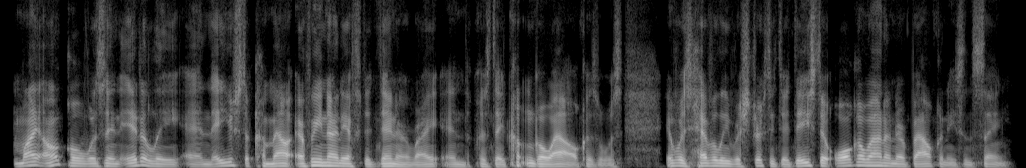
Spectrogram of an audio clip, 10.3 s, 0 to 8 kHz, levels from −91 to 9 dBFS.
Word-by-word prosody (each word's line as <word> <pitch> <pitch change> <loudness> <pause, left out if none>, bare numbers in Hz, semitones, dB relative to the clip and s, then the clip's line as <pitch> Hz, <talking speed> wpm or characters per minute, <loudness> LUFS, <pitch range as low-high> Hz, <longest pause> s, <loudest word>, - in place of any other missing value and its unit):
My 145 +7 +2
uncle 130 -10 0
was 115 0 -2
in 115 -2 0
Italy, 115 - -1
and 100 -1 -6
they 110 - -1
used 145 +3 -3
to - - -4
come 115 -2 -1
out 120 0 +4
every 140 +6 +3
night 135 -3 +4
after 110 -3 0
dinner, 105 -1 +1
right? 95 +4 -2
And 95 -2 -6
'cause 100 -5 -5
they 90 -1 -2
couldn't 125 - -1
go 105 -3 +5
out, 95 -5 +3
'cause 95 -4 -5
it 85 - -7
was 80 +2 -9 0.5
it - - +1
was 130 -6 +1
heavily 130 -2 +2
restricted 110 +3 -4
there. 100 - -2
They 125 +7 +1
used 140 0 -1
to - - +4
all 135 +3 +3
go 150 -1 +1
out 140 -1 +3
on 125 - 0
their 105 -3 -1
balconies 105 -5 -2
and 90 -2 -8
sing. 85 - -8
110 Hz, 240 wpm, -22 LUFS, 100-130 Hz, 0.5 s, go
